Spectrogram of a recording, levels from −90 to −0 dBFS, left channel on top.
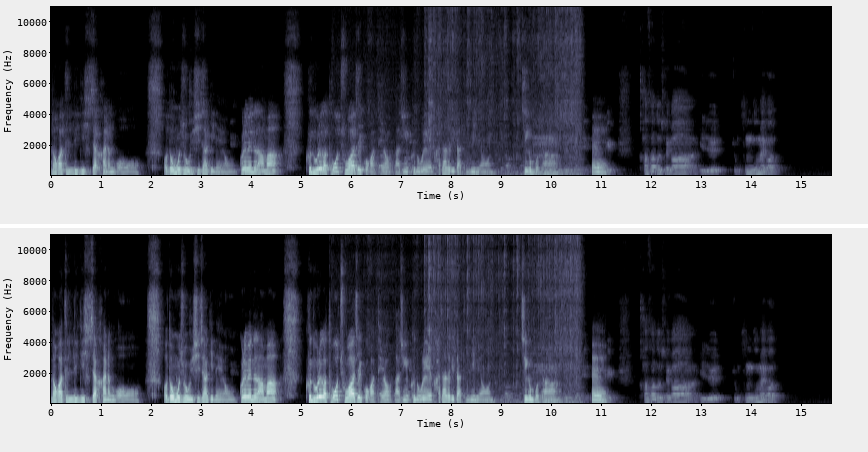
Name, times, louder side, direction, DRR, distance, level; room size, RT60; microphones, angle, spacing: voice 1, 0.0-8.9 9.4-10.1 10.8-11.1, right 6 dB, 80° right, 13 dB, 0.5 m, -26 dB
voice 2, 2.5-3.1 3.6-3.8 9.6-10.8 11.0-13.4 13.7-14.5, equal, 15° left, -1 dB, 4.1 m, -46 dB
sound 1, 5.6-10.6, right 1 dB, 35° right, 4.5 m, -47 dB
14.0 x 6.5 x 3.0 m, 0.44 s
head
